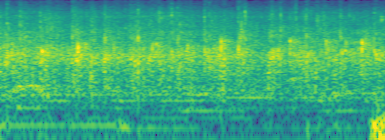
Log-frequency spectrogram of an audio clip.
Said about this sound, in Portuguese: Quem crê nisso, dê uma salva de palmas ao Senhor. Eu creio nisso.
